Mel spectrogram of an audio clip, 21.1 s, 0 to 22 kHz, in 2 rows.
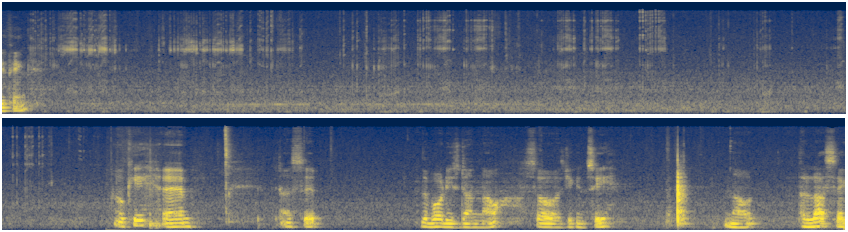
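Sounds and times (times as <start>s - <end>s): fingers rustling and clicking: 0.0s - 11.7s.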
